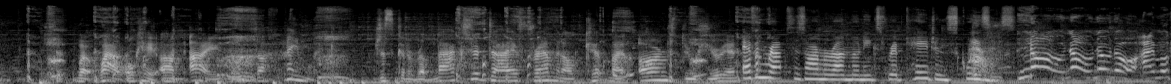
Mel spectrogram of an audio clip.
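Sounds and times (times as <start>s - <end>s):
person coughing and sputtering while choking on an ice cube: 0.2s - 3.6s, 4.4s - 7.9s
speech: 0.8s - 11.7s.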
